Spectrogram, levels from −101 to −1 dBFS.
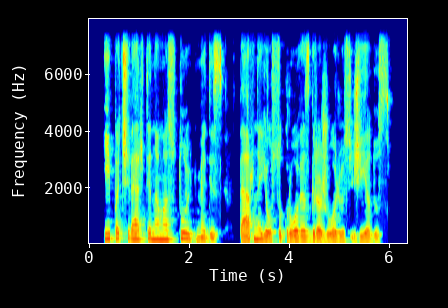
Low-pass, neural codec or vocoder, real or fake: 7.2 kHz; none; real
